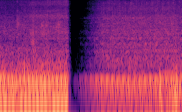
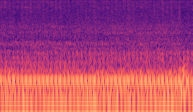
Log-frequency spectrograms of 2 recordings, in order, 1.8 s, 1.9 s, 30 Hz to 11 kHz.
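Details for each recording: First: Toyota AE86 4A-GE with new Martelius header, re-done T3 test pipe with new gaskets and Fujitsubo exhaust, at idle: low even burble, steady pulse, no ticking or puffing leak; exhaust sealed and healthy after install. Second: Toyota AE86 4A-GE after Martelius header and Fujitsubo exhaust install, first start at idle: loud raspy puffing from a huge exhaust leak at the front, blamed on a poorly fitted homemade test pipe, to be replaced with a T3 test pipe.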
